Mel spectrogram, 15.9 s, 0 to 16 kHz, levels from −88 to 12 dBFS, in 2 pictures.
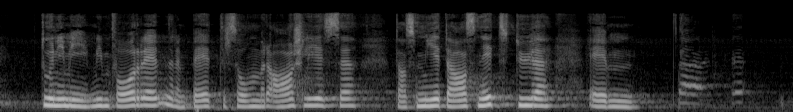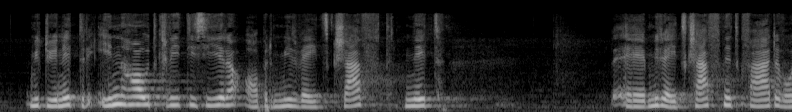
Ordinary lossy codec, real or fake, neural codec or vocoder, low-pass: MP3, 64 kbps; fake; vocoder, 22.05 kHz, 80 mel bands, Vocos; 9.9 kHz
